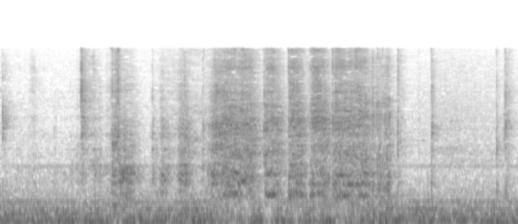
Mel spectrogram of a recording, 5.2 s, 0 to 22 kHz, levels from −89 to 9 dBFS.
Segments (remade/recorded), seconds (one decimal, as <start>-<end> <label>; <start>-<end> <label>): 0.0-5.2 remade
